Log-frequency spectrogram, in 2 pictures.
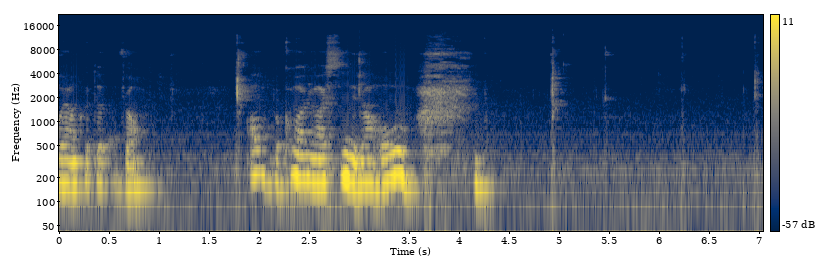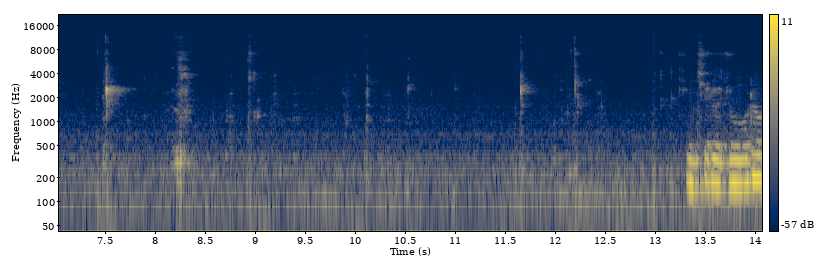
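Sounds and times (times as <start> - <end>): person chewing: 0.9 - 1.9, 4.4 - 13.4.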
